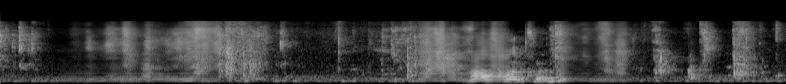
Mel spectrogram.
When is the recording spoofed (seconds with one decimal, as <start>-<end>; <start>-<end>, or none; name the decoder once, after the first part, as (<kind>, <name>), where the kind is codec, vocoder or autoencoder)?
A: 0.6-2.2 (vocoder, Vocos); 4.2-5.1; 5.6-6.3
